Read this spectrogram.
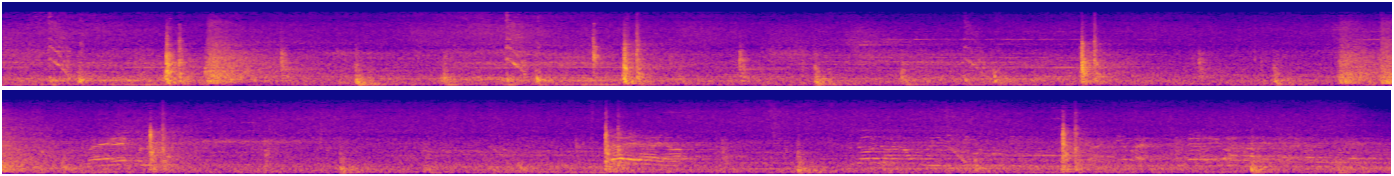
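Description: A large machine hums steadily.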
